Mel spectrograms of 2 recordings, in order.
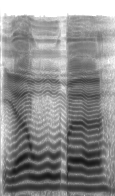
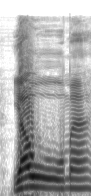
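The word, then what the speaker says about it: الْيَوْمَ: Kemudian yauma sama seperti sebelumnya pada lafal lau, yaitu ada bacaan lin, yaitu lembut dalam pelafalannya dan tidak boleh dihentakkan. Tidak boleh yauma, tidak, tapi dia lembut saja. Yaslauhal yauma bima.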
